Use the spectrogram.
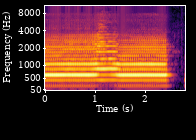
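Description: A saxophone multiphonic fingered on low B flat with the second finger of the right hand raised: one loud, sustained, reedy chord of several tones held about two and a half seconds with a slight wobble midway, then stopping abruptly.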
